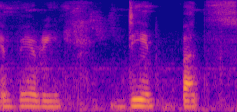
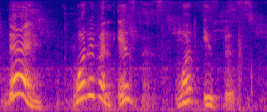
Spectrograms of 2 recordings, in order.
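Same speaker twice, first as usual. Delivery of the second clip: high, loud, incredulous reaction; baffled disbelief; 6 semitones higher, 4 dB louder than usual. Retold or imitated. Vlogger reacting in shock to the TikTok, loud and high. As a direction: squeal it like you can't believe it.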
